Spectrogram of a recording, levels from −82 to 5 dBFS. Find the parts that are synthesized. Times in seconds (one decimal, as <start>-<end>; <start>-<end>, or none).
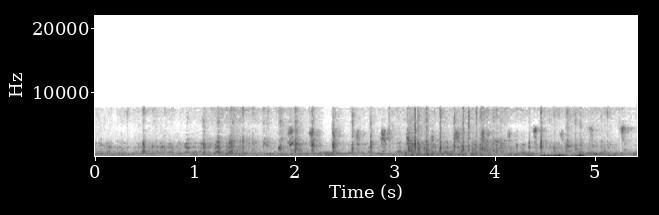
none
